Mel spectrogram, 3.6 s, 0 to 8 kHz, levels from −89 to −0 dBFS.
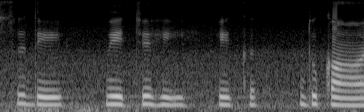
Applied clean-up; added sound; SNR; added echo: none; none; none; none.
